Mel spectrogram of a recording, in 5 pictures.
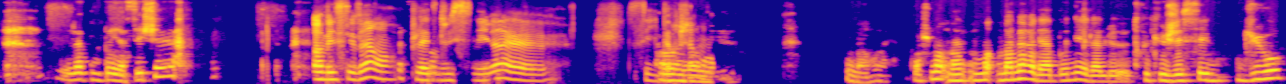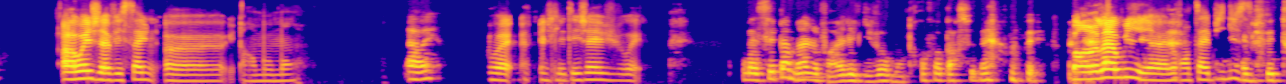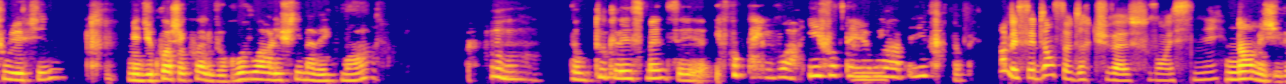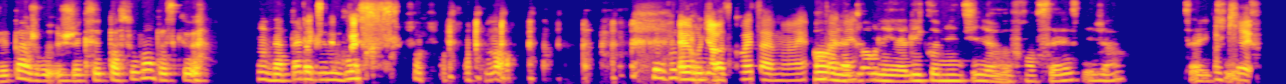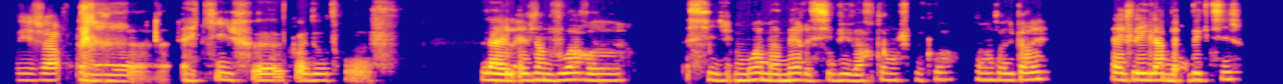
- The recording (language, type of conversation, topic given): French, unstructured, Quels critères prenez-vous en compte pour choisir un film à regarder ?
- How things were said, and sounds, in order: laugh; distorted speech; unintelligible speech; tapping; other background noise; chuckle; laughing while speaking: "semaine mais"; other noise; gasp; laugh; static; unintelligible speech; "mère" said as "muère"; chuckle; blowing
